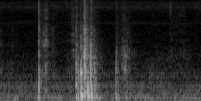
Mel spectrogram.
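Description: Trading cards handled by hand: cards slid and flicked off a stack, giving a few brief clicks and rustles. The loudest comes a little under a second in.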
